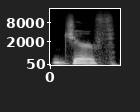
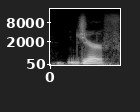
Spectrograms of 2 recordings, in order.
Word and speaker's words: Djerf: But in doing the research for this case I learned that that D is silent. It's jerf. Not a lot of vowels. No, she's got the one jerf. Richard jerf.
